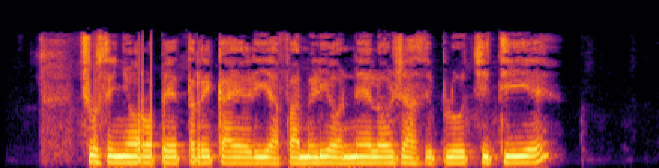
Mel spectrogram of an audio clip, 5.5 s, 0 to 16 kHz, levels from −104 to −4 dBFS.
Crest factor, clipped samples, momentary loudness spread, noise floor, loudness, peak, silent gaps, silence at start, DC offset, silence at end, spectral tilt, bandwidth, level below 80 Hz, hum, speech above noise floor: 12 dB; under 0.1%; 6 LU; -79 dBFS; -12 LUFS; 0 dBFS; none; 0.35 s; under 0.1%; 0.95 s; -6 dB/octave; 7.8 kHz; -46 dBFS; none; 68 dB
